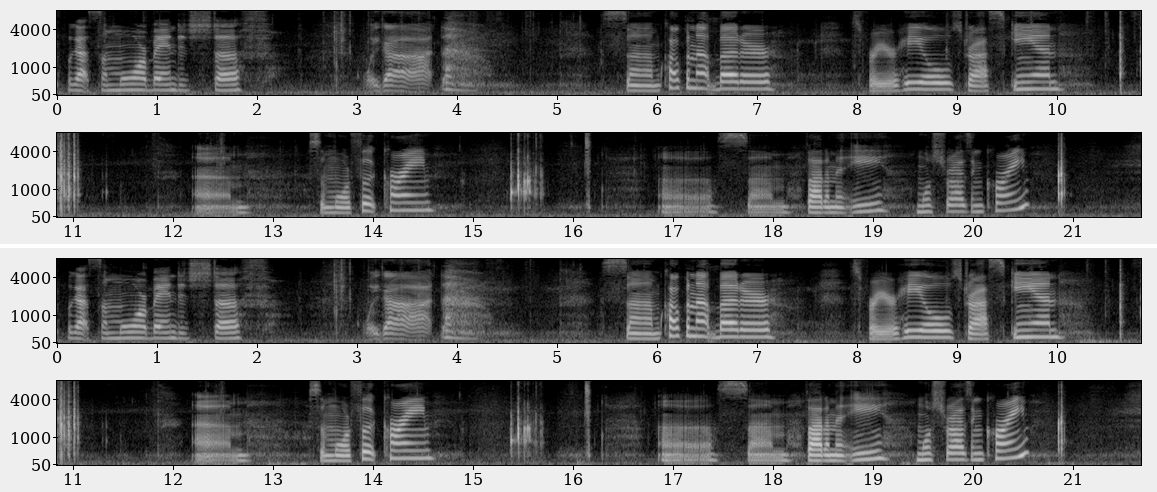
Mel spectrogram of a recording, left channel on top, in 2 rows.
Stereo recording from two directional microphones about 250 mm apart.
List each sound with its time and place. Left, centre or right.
0.1 s a woman's voice: centre; by 10.3 s right
10.8 s crushing: centre
11.8 s speech: right
15.3 s a sound: centre
16.1 s speech: right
